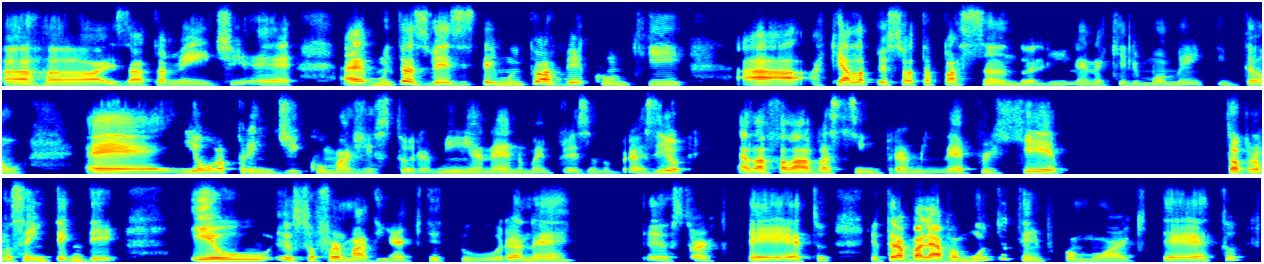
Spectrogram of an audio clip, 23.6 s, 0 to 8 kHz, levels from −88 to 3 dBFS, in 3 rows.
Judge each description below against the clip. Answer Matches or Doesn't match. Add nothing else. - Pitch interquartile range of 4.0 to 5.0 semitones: Matches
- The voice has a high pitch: Doesn't match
